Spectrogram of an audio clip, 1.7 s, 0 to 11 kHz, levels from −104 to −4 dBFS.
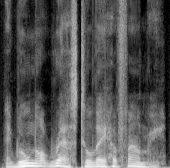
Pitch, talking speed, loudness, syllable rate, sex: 130 Hz, 315 wpm, -15 LUFS, 5.7 syllables/s, male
